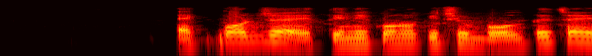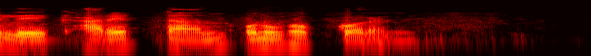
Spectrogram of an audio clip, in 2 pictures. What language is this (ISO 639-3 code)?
ben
